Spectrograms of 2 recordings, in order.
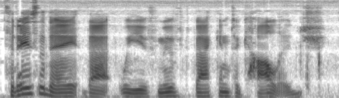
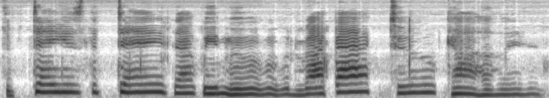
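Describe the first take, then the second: First: It is said in a plain, flat way. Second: It is said with extra lively energy.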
